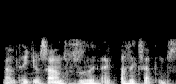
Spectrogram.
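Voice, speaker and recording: A man's voice: mid-range voice, fairly even intonation, fairly quick, creaky, husky. A man playing a tabletop roleplaying game online, bantering playfully and flirtatiously in character. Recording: tinny online call audio.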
